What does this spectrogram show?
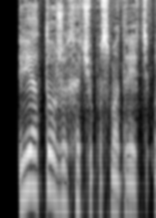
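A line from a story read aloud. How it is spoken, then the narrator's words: Pleading. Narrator (Russian): взмолился Тим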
